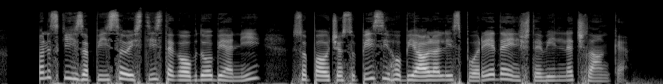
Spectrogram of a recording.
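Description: At 0.32 s, a clipped start after a pause: the device wakes late, losing 79 ms, so the waveform leaps from flat line straight into speech mid-sound.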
